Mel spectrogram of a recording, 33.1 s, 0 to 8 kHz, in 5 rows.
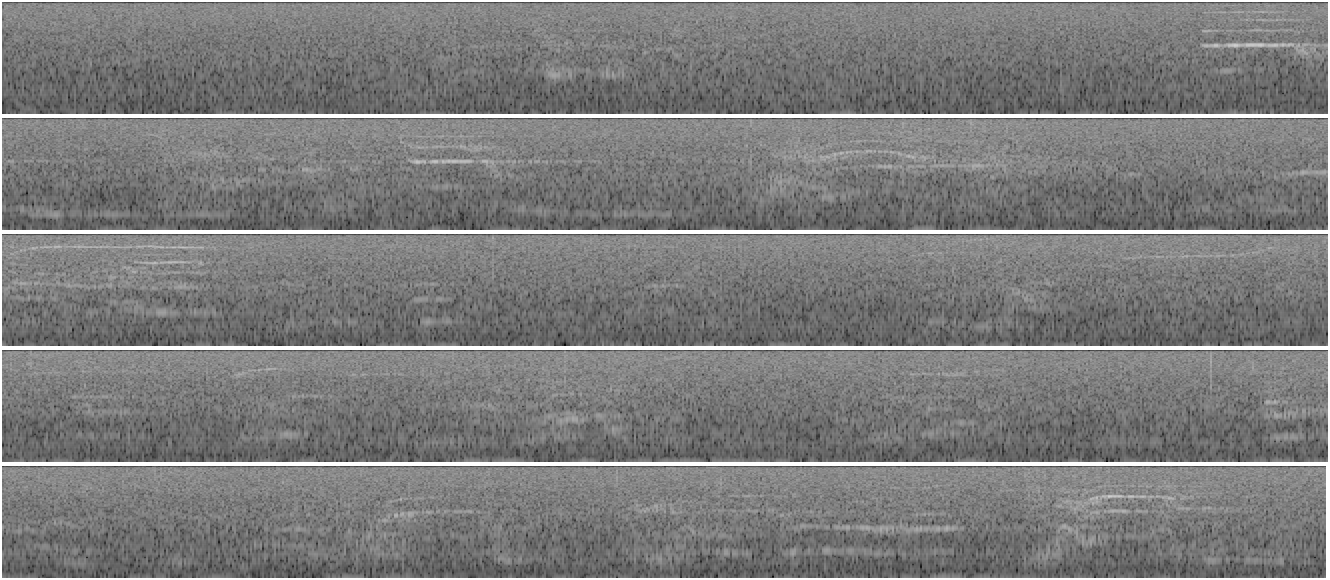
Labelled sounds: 1.8	3.9	killer whale, 0.26 to 5.9 kHz
5.9	8.5	killer whale, 0.16 to 7.8 kHz
8.6	9.7	killer whale, southern resident, 0.50 to 6.7 kHz
10.3	12.0	killer whale, southern resident, 0.50 to 6.1 kHz
12.6	14.5	killer whale, southern resident, 0.32 to 6.4 kHz
14.8	15.6	killer whale, southern resident, J pod, call S42, 0.40 to 6.3 kHz
16.3	16.7	killer whale, 0.91 to 6.0 kHz
17.7	19.7	killer whale, 0.30 to 8.0 kHz
19.9	20.7	killer whale, southern resident, J pod, call S42, 0.32 to 8.0 kHz
20.9	23.3	killer whale, 0.21 to 5.9 kHz
24.0	25.1	killer whale, 0.30 to 8.0 kHz
26.1	27.1	killer whale, 0.14 to 5.7 kHz
27.7	29.3	killer whale, 0.26 to 4.1 kHz
29.6	31.4	killer whale, 0.12 to 8.0 kHz
31.6	33.1	killer whale, southern resident, 0.08 to 8.0 kHz

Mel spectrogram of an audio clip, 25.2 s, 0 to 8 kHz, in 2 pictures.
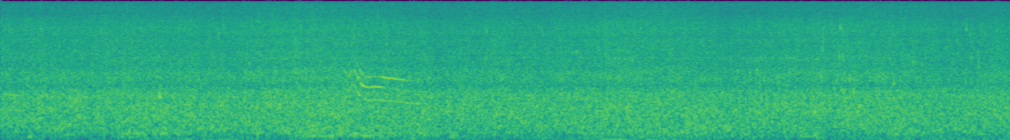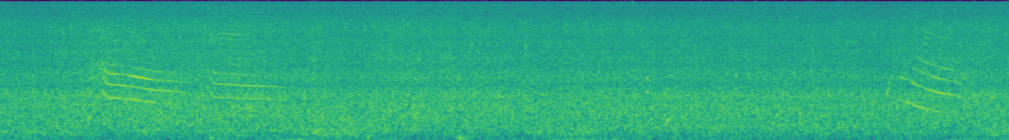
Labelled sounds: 4.5	5.1	killer whale, Bigg's (transient), 1.1 to 1.8 kHz
13.8	15.0	killer whale, Bigg's (transient), 0.78 to 2.2 kHz
15.3	16.1	killer whale, Bigg's (transient), 1.1 to 4.1 kHz
23.9	24.6	killer whale, Bigg's (transient), 0.84 to 2.5 kHz

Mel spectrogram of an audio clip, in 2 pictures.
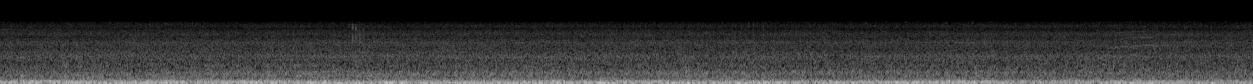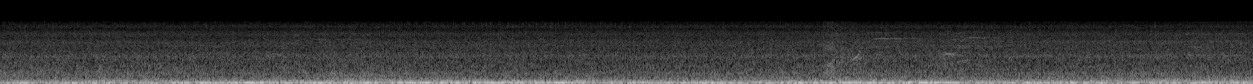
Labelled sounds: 20.7	22.5	killer whale, 0.57 to 4.5 kHz

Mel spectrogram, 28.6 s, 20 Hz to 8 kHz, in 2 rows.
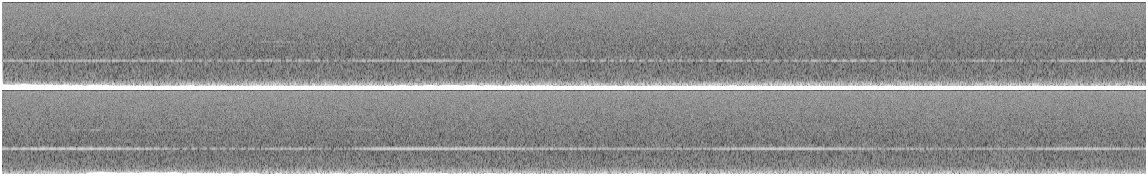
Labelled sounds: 18.8	19.3	vessel noise, 0.86 to 1.1 kHz

